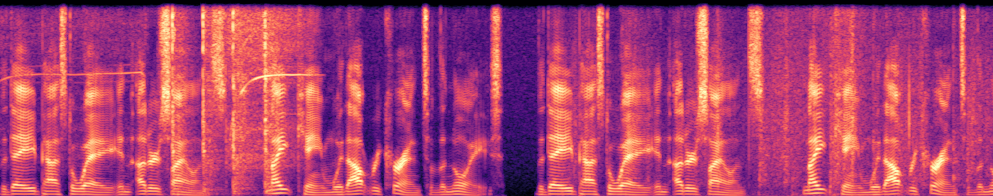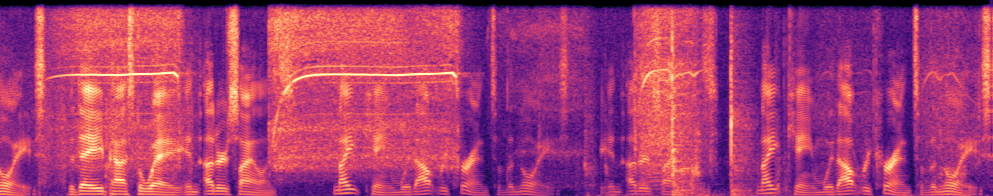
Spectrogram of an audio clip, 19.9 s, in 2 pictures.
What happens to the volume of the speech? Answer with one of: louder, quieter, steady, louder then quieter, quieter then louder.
quieter.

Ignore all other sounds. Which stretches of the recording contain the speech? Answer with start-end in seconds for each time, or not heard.
0.0-19.8.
